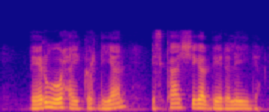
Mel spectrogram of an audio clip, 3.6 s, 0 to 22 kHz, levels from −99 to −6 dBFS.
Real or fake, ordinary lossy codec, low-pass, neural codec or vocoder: real; none; 7.2 kHz; none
